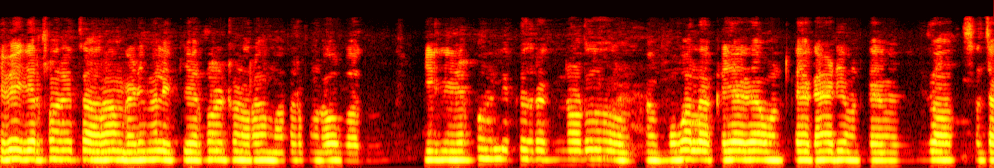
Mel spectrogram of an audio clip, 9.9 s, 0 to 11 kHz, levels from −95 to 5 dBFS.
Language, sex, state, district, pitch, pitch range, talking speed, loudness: Kannada, male, Karnataka, Bijapur, 170 Hz, 160-175 Hz, 165 wpm, -14 LUFS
